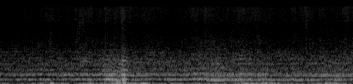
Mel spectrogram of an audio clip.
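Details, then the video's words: Working honey bees make a steady, deep droning hum with bright overtones, a single bee seeming to pass close with a brief louder crackle just after one second. "RONZIO DELL' APE | BUZZING BEES"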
